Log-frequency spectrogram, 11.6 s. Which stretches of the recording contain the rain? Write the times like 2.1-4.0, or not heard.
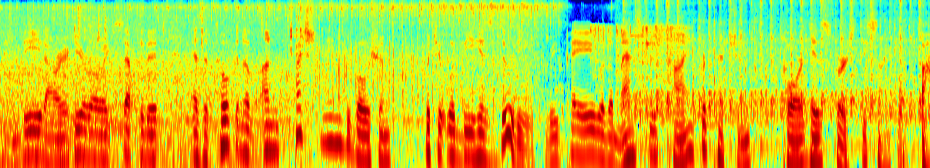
0.0-6.8.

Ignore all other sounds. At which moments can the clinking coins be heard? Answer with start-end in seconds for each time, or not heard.
3.1-4.0, 7.3-8.7.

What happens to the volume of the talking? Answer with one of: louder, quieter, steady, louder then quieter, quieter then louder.
steady.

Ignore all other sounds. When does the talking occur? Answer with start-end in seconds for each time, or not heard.
0.0-11.5.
